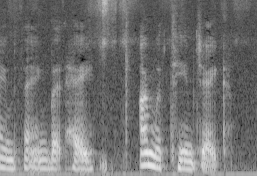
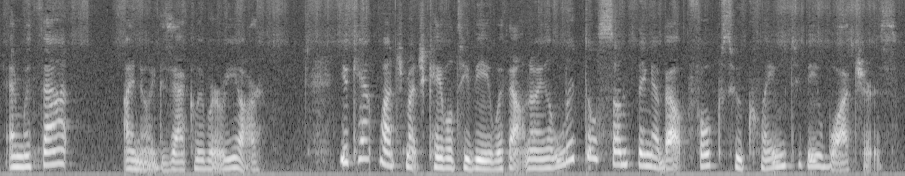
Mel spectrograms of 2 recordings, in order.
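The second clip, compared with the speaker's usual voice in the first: plain reading voice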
